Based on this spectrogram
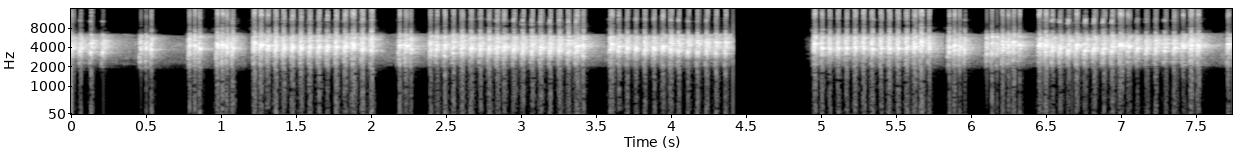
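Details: An American sparrow, a bird of the Americas, gives loud, long, high, buzzy trills of very rapid pulses, broken by brief pauses and one abrupt cut of silence.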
